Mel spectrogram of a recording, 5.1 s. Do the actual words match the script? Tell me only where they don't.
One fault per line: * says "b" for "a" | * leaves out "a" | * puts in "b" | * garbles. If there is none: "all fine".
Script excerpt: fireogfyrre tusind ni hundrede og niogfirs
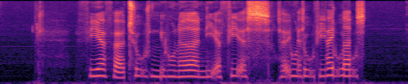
* leaves out "ni"
* garbles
